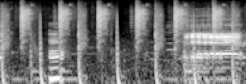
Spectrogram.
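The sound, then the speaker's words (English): Sheep bleat on a farm in short, wavering calls, with a longer, quavering bleat toward the end, all over a steady, low, thumping beat. “It's I see chickens, I see turkeys, I see a cow, and we see some amazing sheep, and we see some pigs,”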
